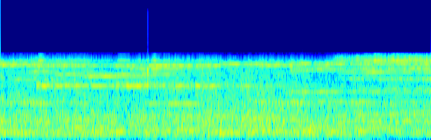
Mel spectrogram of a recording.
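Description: Percussion ensemble playing a dense, steady texture of many overlapping high ringing tones.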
